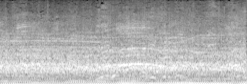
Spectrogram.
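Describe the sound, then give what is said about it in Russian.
American players and fans cheer after a basketball shot that scores just after the final siren. A continuous crowd roar with scattered whoops holds at a steady, loud level throughout. “Бросок, гол. Но уже после финальной сирены. Американские игроки и болельщики радуются.”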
